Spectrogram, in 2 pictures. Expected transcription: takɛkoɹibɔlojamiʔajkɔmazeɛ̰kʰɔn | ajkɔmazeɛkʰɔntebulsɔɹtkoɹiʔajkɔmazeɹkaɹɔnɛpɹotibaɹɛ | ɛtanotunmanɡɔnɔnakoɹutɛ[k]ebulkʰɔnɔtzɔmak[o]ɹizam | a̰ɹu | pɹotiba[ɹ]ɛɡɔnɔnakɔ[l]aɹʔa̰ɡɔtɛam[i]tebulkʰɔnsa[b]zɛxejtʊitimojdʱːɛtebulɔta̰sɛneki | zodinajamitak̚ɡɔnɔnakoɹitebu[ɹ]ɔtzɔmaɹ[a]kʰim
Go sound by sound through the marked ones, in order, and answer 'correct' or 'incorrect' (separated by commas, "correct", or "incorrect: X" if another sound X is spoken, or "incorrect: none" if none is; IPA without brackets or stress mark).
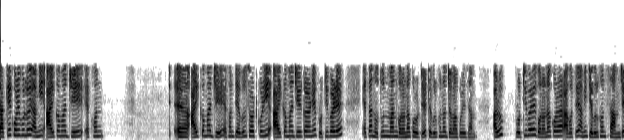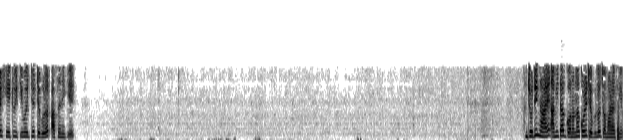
incorrect: t, correct, correct, incorrect: ɹ, correct, incorrect: m, incorrect: l, correct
